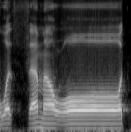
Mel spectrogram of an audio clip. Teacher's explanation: ثا کو نرم ادا کرنا ہے اور را کو موٹا ادا کرنا ہے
